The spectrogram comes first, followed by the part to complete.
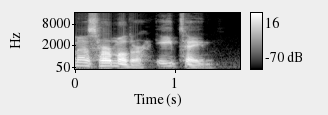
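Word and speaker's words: Étaín: They had one daughter that was called by the same name as her mother, Etain. Apparently, this in Middle Irish, this name would be pronounced Edain.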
